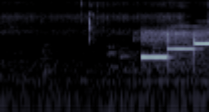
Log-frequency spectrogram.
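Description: Three rising special information tones from a cordless phone on speakerphone, starting about a second and a half in after a quiet open line. They are the telephone network's intercept signal that the dialed number is disconnected or no longer in service.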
